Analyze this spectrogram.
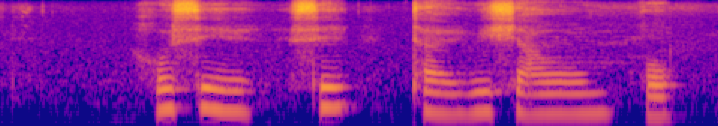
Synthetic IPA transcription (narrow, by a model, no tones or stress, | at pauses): ɣʊsɪ | sɪ | tʰabiʃaoŋ̩ | ɣʊ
